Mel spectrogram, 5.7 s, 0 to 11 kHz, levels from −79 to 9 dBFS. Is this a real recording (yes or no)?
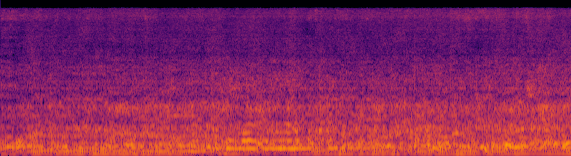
no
